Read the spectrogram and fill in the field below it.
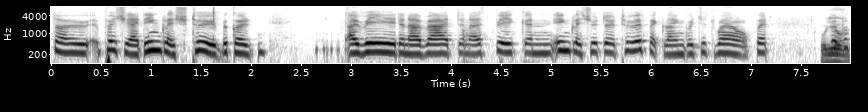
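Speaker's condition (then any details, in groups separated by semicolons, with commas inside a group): Deafness; no auditory memory or auditory skill, visually oriented, English first language, also signs Auslan; speaks English in own voice, not through interpreter; prefers sign language most of the time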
